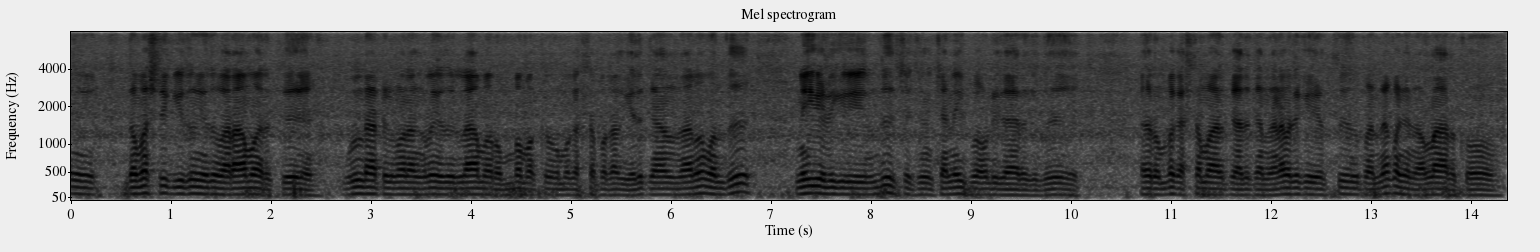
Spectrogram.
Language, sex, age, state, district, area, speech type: Tamil, male, 45-60, Tamil Nadu, Cuddalore, rural, spontaneous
